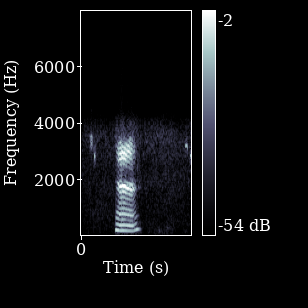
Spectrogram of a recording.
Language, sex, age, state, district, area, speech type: Santali, female, 18-30, West Bengal, Malda, rural, conversation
